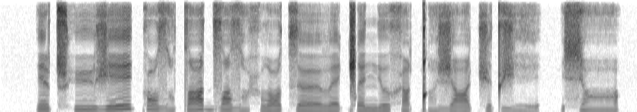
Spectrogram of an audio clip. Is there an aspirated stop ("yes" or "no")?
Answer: yes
